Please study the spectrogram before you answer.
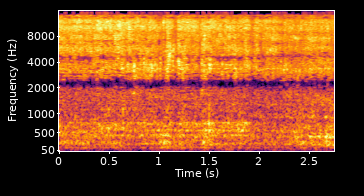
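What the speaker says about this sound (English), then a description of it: "here goes the potatoes into the colander, and we're going to rinse them in hot water" Hot water gushes from a tap over boiled potatoes in a colander, a strong, continuous rushing splash close by with no pauses and no talk.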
